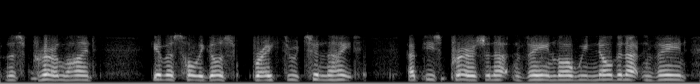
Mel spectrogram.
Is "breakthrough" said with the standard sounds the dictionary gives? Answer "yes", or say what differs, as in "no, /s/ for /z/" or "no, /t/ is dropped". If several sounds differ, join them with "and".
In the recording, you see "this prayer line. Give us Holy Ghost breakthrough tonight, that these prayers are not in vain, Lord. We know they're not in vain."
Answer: yes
